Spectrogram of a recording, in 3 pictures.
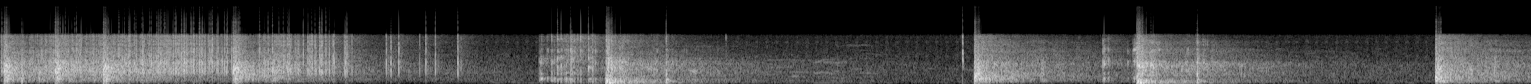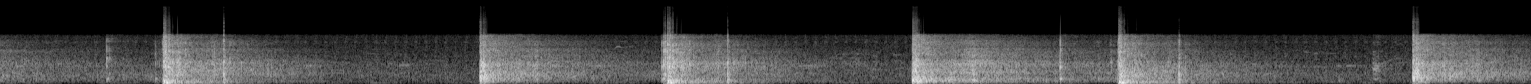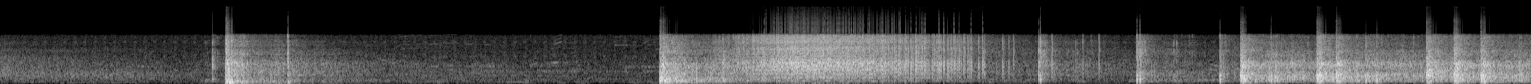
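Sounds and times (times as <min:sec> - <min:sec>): small firework pops: 0:00.0 - 0:07.4, 0:09.6 - 0:12.5, 0:16.3 - 0:18.6, 0:20.1 - 0:23.7, 0:24.4 - 0:30.2, 0:32.7 - 0:34.0, 0:37.2 - 0:45.9
firework shells bursting: 0:00.0 - 0:45.9.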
